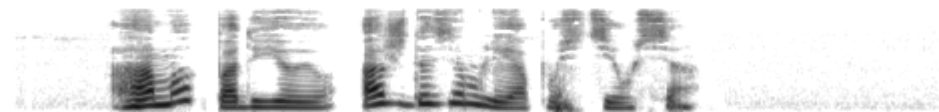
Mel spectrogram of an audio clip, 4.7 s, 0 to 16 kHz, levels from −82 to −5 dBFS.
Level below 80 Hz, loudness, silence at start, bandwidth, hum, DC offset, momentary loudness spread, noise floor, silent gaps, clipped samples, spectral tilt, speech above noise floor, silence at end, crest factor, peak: -58 dBFS; -22 LUFS; 0.55 s; 11.5 kHz; none; under 0.1%; 12 LU; -68 dBFS; none; under 0.1%; -5 dB/octave; 47 dB; 1.25 s; 22 dB; -2 dBFS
